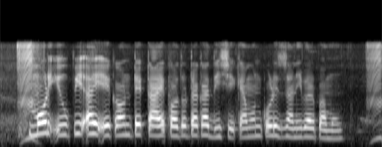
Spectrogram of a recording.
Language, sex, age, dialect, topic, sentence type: Bengali, female, 18-24, Rajbangshi, banking, question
